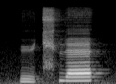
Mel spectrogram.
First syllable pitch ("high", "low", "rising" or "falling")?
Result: low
